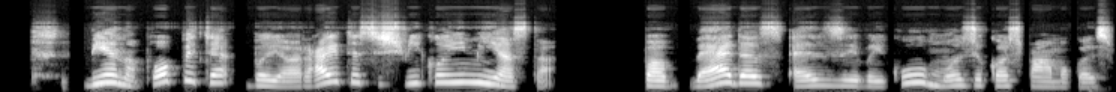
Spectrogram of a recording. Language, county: Lithuanian, Vilnius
